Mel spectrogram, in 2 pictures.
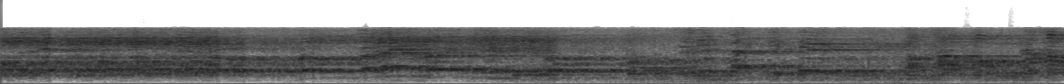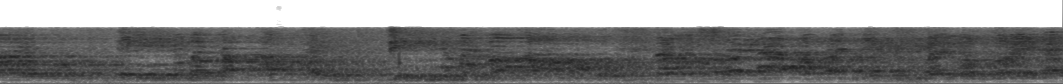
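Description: Mixed choir singing a cappella in several parts, men's and women's voices together, with the chords shifting every second or so.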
